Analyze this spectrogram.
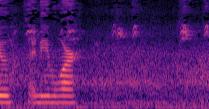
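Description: Crows caw repeatedly overhead.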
